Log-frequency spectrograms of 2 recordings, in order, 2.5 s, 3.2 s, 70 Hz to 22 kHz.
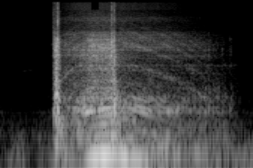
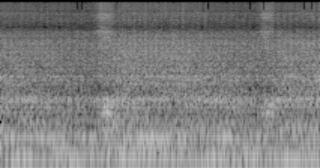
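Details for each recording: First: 1977 Chevrolet Malibu Classic, about 102,000 miles shown: sharp cranking then a brief rising rumble fading within two seconds without catching; cranks but won't run, fuel then poured into carburetor bowl. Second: 1977 Chevrolet Malibu Classic, carbureted, started after fuel was poured into the carb bowl: catches and settles into an even idle with a soft, regular beat that only wavers slightly; normal idle.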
